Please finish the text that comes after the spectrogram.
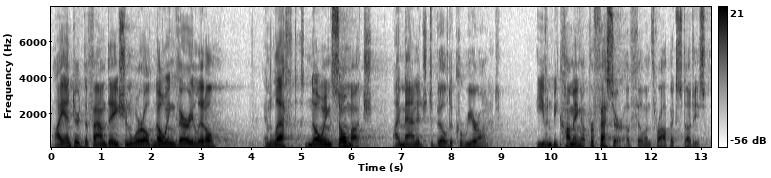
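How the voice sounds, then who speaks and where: Slow-paced older man speaking in a reverberant hall. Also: mid-range voice. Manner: measured, formal, deliberate reading of written remarks. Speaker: eulogist, former colleague and professor. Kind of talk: prepared memorial eulogy.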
